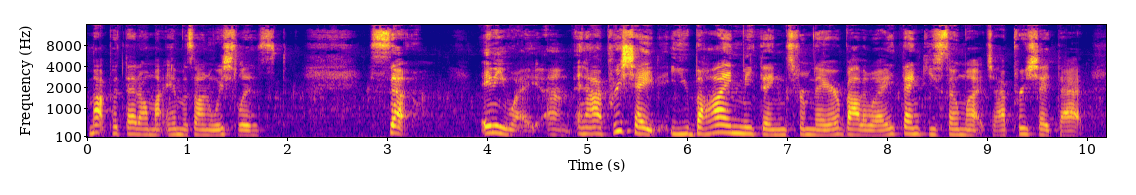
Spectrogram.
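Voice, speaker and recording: A woman speaks in a Southern US accent at a moderate pace. Noticeable background noise can be heard. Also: medium pitch for a woman, ordinary pitch variation. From US South, Alabama. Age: 50s. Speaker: home cooking channel host. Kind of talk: cooking tutorial. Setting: home kitchen. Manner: casual, chatty with filler words.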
